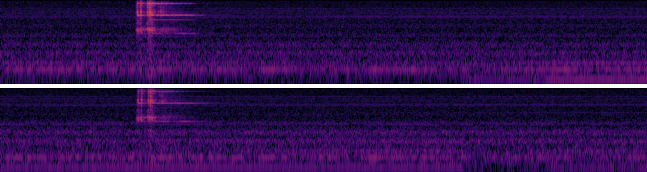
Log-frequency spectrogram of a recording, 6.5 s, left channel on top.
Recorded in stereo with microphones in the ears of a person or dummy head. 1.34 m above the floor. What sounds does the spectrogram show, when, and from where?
1.4 s a bicycle bell: 85° left, 4.5 m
